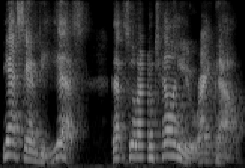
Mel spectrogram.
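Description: Actor doing a pleading killer doll trying to make amends, swoopy pitch, echoey room. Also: big pitch swings, a little slow, a bit bright. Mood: pleading, apologetic. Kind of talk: dramatic scene performed over video call. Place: indoor room, remote video call. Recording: roomy echoing video-call audio.

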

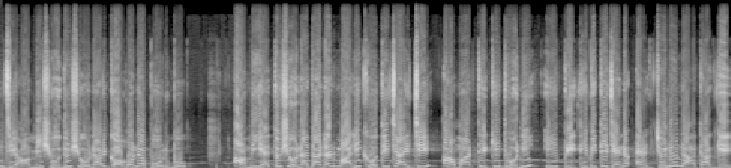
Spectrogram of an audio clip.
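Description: Greedy cartoon servant woman, played by a female actor: very high voice, melodramatic, self-pitying, pleading. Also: animated, unhurried, soft background music. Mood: desperate demanding. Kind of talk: dramatic cartoon voice acting.

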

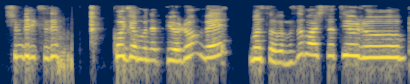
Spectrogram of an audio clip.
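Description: A woman's voice: very high-pitched, a little slow, dull audio. A woman teaching yoga to children, guiding relaxation with encouraging, repeated questions. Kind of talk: guided relaxation instruction for children.

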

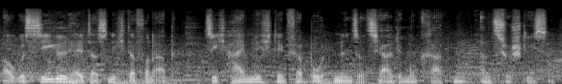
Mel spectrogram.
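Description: Very deep-voiced male documentary narrator. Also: very animated, brisk, music in the background, a crowd in the background. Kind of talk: scripted history documentary narration.

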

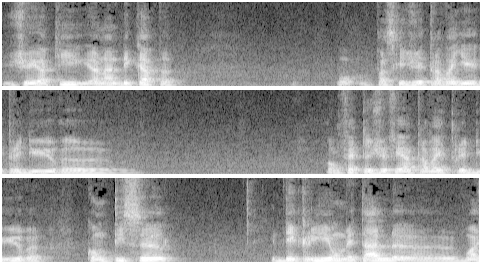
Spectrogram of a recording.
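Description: A man in his fifties with an Italian accent, chatting haltingly to camera from a small home office, with many fillers and restarts. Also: mid-range voice, a little mellow. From Italy. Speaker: vlogger. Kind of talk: casual rambling monologue to camera. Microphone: phone camera on a stand at desk.

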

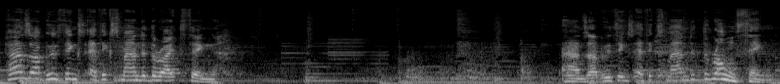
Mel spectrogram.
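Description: Lively, higher-voiced teacher. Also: male voice, brisk, over music. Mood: brisk, quizzing. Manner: didactic, emphatic. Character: brisk schoolmasterly philosophy teacher quizzing a class. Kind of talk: radio drama acting.

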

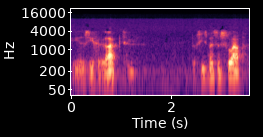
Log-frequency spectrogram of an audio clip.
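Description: An actor playing a grave, calm amateur sleuth in a radio play. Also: male voice, fairly low pitch, slow, creaky, slightly rough, heavily acted. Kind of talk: Dutch radio drama acting. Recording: noisy old radio recording.

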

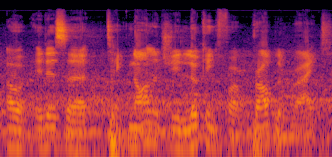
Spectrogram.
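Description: A man's voice: mid-range voice, a little fast, over loud music. A young man with a Dutch accent giving a tech conference talk on a large stage into a handheld mic, with many restarts and fillers. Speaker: conference speaker.

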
